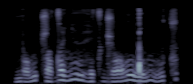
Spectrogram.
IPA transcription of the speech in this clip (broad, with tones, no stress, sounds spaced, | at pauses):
j ɔ˩˥ m t͡ʃ ɨ˩ dˤ ɨ˥˩ ʎ ɨː˥˩ ɦ e˩ t͡s d͡ʒ ɔː˩˥ m ŋ͡ǃ u˩˥ ʎ u˩˥ t͡s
